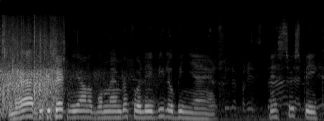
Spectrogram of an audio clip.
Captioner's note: some Applause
